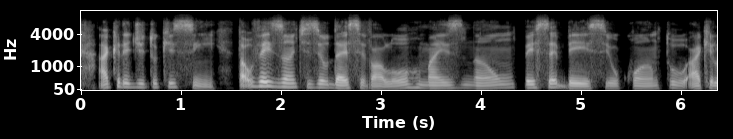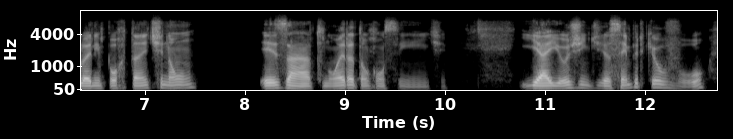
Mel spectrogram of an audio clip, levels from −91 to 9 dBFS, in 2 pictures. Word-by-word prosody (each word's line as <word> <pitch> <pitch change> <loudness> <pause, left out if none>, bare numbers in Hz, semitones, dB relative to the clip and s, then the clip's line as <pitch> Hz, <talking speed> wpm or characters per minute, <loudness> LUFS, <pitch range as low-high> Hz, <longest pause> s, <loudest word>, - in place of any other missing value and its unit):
Acredito 145 -3 +2
que 145 +2 -3
sim, 95 - -1 0.2
talvez 180 -3 +5
antes 150 -3 +1
eu 135 -1 +1
desse 110 -3 +4
valor, 95 +8 -2
mas 110 0 -1
não 115 +3 -5
percebesse 100 -7 +1
o 100 - -7
quanto 100 +3 -6
aquilo 100 - +1
era 100 +1 +2
importante 105 +2 -2
e - - -5
não 120 +4 -5 0.6
exato, 105 -3 +1
não 100 +2 -3
era 115 +2 +2
tão 95 +1 -8
consciente. 85 -3 -12 0.7
E 110 - +2
aí 100 0 +5
hoje 120 +3 0
em 115 - -11
dia, 100 -1 -6
sempre 115 +9 -3
que - - -10
eu 135 -2 -2
vou, 90 -9 -11
110 Hz, 150 wpm, -25 LUFS, 100-125 Hz, 0.7 s, talvez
